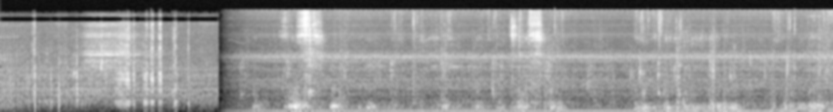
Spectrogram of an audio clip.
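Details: Porkchop, an English bulldog, hiccuping and snoring indoors: low snorting breaths and abrupt hiccup bursts come in irregular bouts over a steady low mechanical hum, after a short, differently recorded opening.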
